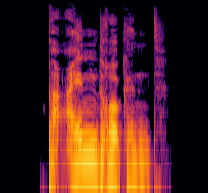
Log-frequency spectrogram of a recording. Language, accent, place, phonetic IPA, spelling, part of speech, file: German, Germany, Berlin, [bəˈʔaɪ̯nˌdʁʊkn̩t], beeindruckend, adjective / verb, De-beeindruckend.ogg
- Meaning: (verb) present participle of beeindrucken; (adjective) impressive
